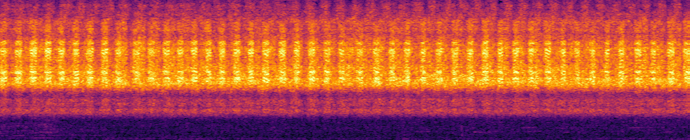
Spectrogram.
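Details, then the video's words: Cicada chorus in the hills over Bandol harbour in the Var, southern France, on the Mediterranean coast: a continuous shrill, sizzling drone pulsing in quick regular beats, roughly three per second, without a break. "accompagné par le champ des cigales"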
